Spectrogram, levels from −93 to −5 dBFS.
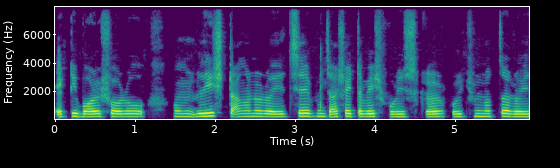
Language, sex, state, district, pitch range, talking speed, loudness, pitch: Bengali, male, West Bengal, Malda, 185-205 Hz, 130 wpm, -14 LUFS, 195 Hz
